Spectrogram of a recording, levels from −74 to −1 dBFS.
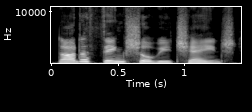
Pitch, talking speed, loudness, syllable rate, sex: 240 Hz, 250 wpm, -17 LUFS, 5.3 syllables/s, female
